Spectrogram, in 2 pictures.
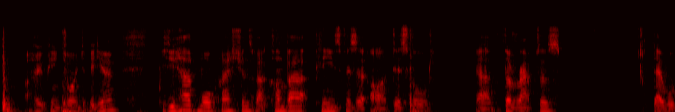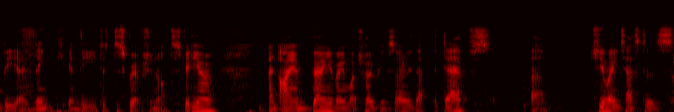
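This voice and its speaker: Somewhat breathy and at medium pitch, a man talks at a fairly quick pace with fairly even intonation, broken by long, frequent pauses. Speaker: gaming video creator. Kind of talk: game commentary monologue. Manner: halting, many fillers and repetitions.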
